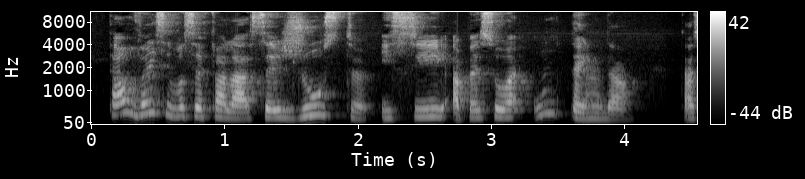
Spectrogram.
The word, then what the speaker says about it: juste: C'est juste ici. Presta atenção aqui no U, tá? Biquinho de novo. Juste ici. C'est juste ici. Talvez se você falar c'est juste ici, a pessoa entenda.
